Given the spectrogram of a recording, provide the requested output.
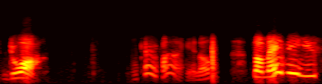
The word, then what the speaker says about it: Dior: Okay, he meant Christian Dior, but that's how they say it in France. It's Dwa.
